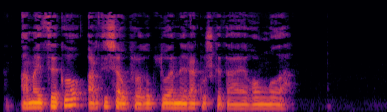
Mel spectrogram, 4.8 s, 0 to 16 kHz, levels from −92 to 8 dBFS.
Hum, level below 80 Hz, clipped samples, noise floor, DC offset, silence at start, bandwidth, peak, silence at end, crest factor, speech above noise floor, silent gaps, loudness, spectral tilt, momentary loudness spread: none; -50 dBFS; under 0.1%; -78 dBFS; under 0.1%; 0.25 s; 11.5 kHz; -10 dBFS; 1.2 s; 18 dB; 53 dB; none; -26 LUFS; -5.5 dB/octave; 8 LU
